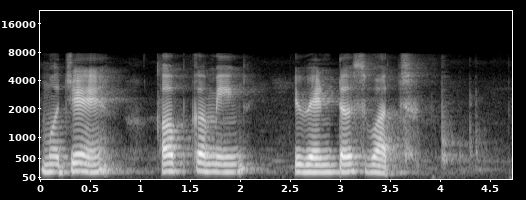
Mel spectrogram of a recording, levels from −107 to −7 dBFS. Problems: background sounds at intervals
